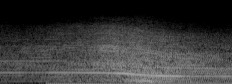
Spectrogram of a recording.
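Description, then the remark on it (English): A supercar racing engine roars at high revs on a flying lap of the 5.77 km circuit known as the Cathedral of Speed, its loud, steady whine swelling and then sliding lower in pitch as the car blasts past at speed. No one speaks. “At 5.77 k's, this is the second longest lap on the supercars calendar, and at 195 k's an hour average, it's the fastest track to this point a supercar will have ever raced. There's a flying lap of the Cathedral of Speed.”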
